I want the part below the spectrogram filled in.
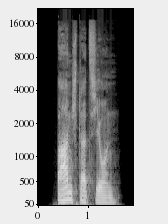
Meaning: railway depot, railroad station, railway station, train station
- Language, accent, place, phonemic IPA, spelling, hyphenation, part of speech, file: German, Germany, Berlin, /ˈbaːnʃtaˌt͡si̯oːn/, Bahnstation, Bahn‧sta‧tion, noun, De-Bahnstation.ogg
